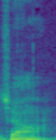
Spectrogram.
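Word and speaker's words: 자: If you hit this gumsec button, gives you the Chinese character, the Korean version in HanGul, tells you how to pronounce it, it's Ja.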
